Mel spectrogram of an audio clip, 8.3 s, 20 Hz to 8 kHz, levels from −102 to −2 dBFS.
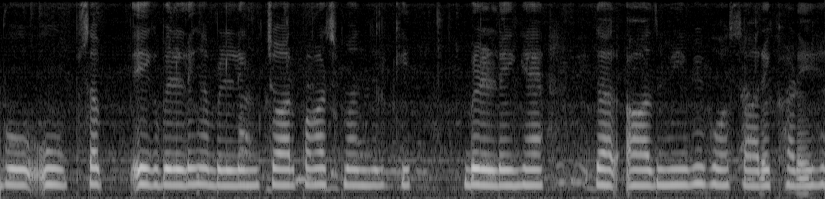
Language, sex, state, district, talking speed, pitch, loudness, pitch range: Hindi, female, Uttar Pradesh, Budaun, 140 wpm, 235 Hz, -36 LUFS, 230-240 Hz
